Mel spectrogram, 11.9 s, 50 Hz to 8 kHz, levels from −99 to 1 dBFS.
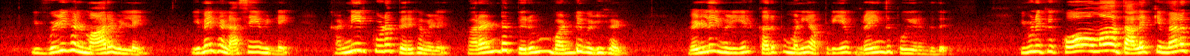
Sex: female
